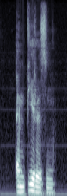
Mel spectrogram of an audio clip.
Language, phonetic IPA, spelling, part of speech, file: Polish, [ɛ̃mˈpʲirɨsm̥], empiryzm, noun, Pl-empiryzm.ogg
